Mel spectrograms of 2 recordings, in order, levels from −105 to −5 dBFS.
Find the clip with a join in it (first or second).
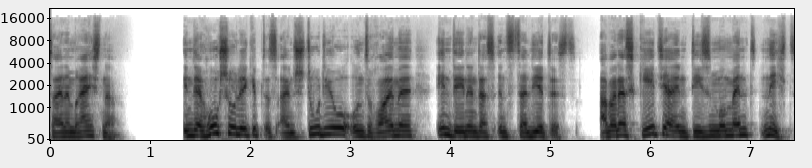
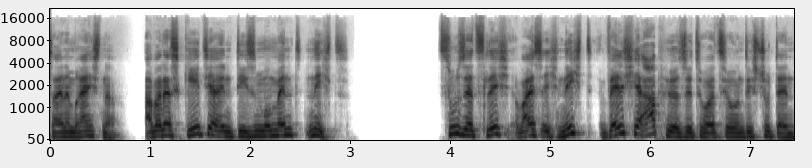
second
